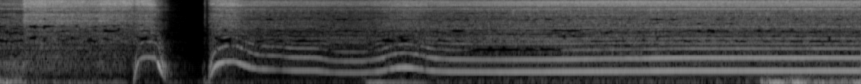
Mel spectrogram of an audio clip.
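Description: Pneumatic air ratchet with air hiss, running a dual-clutch nut down on its flywheel stud at light throttle to snug it. A short blip and a brief cut-off come first. About a second in, a steady whine starts, dips and wobbles in pitch, then holds level.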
